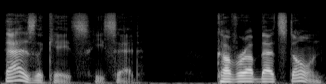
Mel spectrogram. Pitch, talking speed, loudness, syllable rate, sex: 105 Hz, 200 wpm, -19 LUFS, 5.2 syllables/s, male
